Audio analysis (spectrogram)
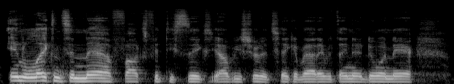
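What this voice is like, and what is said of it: Polished radio announcer voice. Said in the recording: “that's a good radio voice you got there”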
